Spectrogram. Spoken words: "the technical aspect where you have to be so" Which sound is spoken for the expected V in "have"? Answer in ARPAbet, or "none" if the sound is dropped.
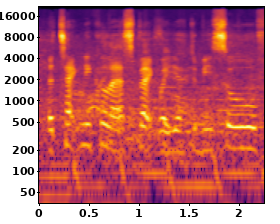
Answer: F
